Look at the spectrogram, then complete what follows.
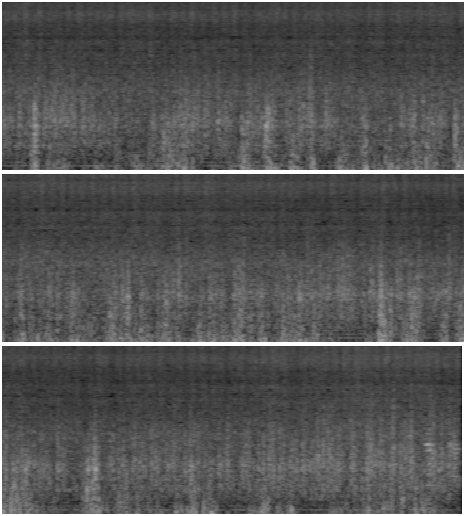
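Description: Watermelons and cardboard boxes being handled during packing: irregular knocks, thuds and cardboard rustling over a steady hiss.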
